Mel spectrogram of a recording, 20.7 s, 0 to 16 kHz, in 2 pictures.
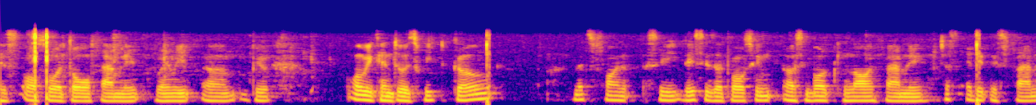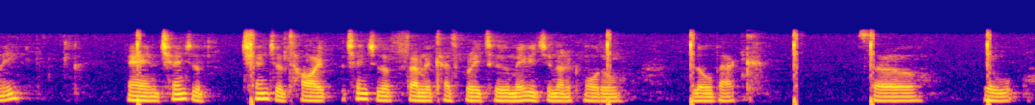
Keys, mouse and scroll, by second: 0.4 click, 0.6 click, 1.4 middle click, 1.5 Escape, 1.7 Escape, 2.1-2.9 scroll up 5, 2.3 middle click, 2.9 Escape, 3.0 Escape, 3.2 Escape, 3.8 Escape, 4.8 click, 5.0-5.4 scroll, 6.9 scroll up 5, 8.9 scroll down 1, 9.3 middle click, 9.8 click, 11.7 click, 12.8 click, 13.4 g, 16.4 click, 17.2 click, 18.3 click, 19.0 click, 20.2 click.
